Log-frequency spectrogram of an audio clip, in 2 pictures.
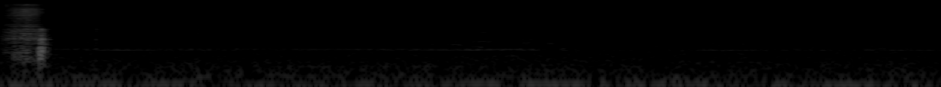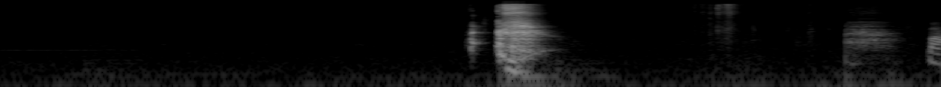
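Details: Woman doing a sneezing challenge: a sharp, forceful sneeze after a long quiet stretch, followed by softer breath sounds.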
